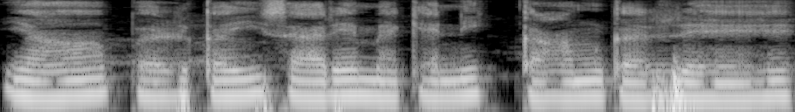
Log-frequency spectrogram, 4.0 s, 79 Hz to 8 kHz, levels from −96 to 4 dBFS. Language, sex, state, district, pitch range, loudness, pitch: Hindi, male, Jharkhand, Ranchi, 140-150 Hz, -17 LUFS, 145 Hz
